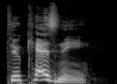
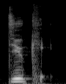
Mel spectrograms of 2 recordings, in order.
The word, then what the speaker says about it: Duquesne: His name's Fritz Duquesne.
